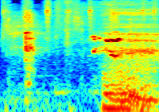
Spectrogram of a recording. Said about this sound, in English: No, I'm actually on a bus here. You're catching me a bit by surprise.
